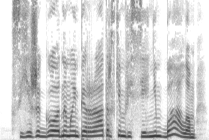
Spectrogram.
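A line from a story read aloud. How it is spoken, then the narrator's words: Breathless woman. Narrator (Russian): выдохнула Рейли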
